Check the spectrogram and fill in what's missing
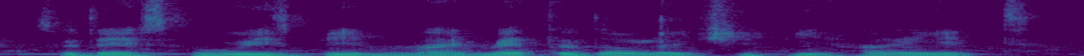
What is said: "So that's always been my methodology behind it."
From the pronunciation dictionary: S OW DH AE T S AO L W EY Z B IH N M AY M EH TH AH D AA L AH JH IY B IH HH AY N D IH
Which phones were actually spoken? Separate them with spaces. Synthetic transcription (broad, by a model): S OW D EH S AO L W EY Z B IH N M AY M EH T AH D AA L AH JH IY B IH HH AY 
